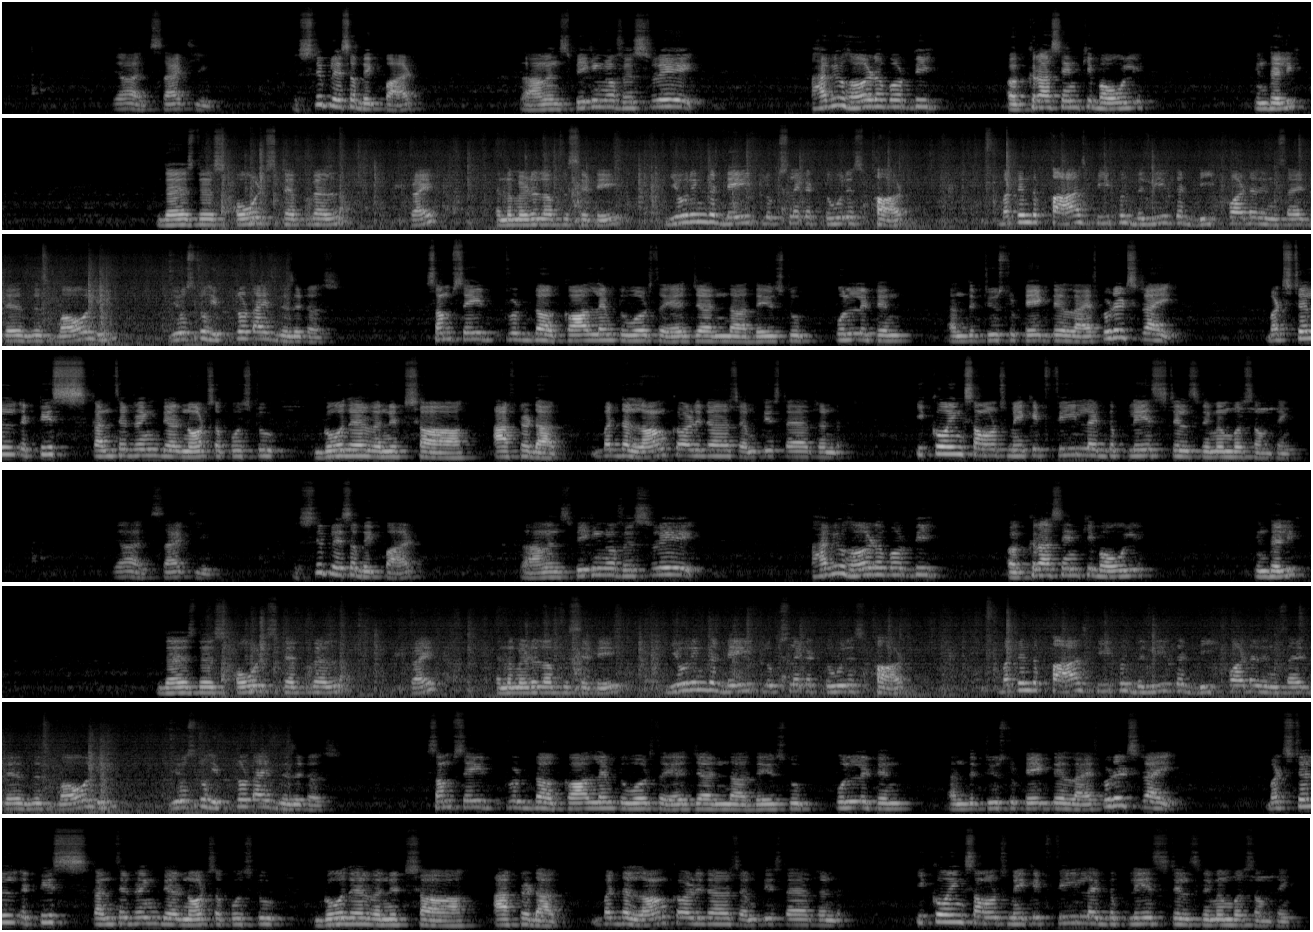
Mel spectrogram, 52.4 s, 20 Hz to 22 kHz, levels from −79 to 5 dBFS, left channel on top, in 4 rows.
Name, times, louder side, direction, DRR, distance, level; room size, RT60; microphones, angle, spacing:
voice 1, 1.1-2.1 2.9-4.1 5.2-6.9 8.1-9.3 10.0-11.4 12.5-12.9 14.6-16.5 17.2-17.5 18.0-19.3 19.7-22.1 23.0-27.3 27.8-29.5 30.4-34.2 34.5-35.2 35.6-37.9 38.8-42.0 42.4-43.9 44.2-44.8 45.2-47.7 48.4-52.1, left 2 dB, 45° left, 6 dB, 1.1 m, -30 dB
sound 1, 15.1-29.1, left 2 dB, 30° left, 2.1 m, -45 dB
15.0 x 8.1 x 2.7 m, 0.30 s
head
